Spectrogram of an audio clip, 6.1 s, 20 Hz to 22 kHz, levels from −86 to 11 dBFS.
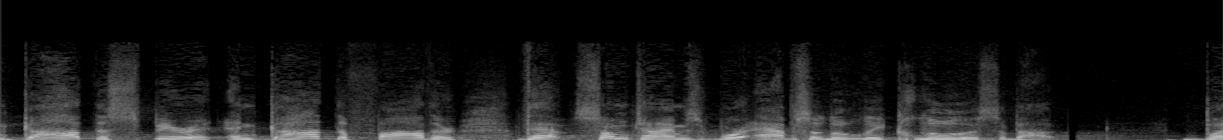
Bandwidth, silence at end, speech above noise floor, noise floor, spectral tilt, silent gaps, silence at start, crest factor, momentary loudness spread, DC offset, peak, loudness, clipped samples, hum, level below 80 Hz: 14 kHz; 0 s; 26 dB; -49 dBFS; -7 dB/octave; none; 0 s; 16 dB; 7 LU; under 0.1%; -8 dBFS; -23 LUFS; under 0.1%; none; -42 dBFS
